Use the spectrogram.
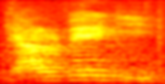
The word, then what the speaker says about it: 칼뱅: 그래서 이제 칼빈, 켈빈은 영어식으로 이제 부르는 거고, 발음을 할 때는 깔뱅이 맞습니다. 깔뱅이 맞는데 그걸 이제 주로 쓸 때는 칼뱅이라고 쓰죠. 된소리가 나지 않아야 된다는 우리 문법이 있죠. 그래서 외국어 표현법에 따라서 이제 쓸 때는 칼뱅, 그러나 말할 때는 이제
